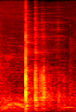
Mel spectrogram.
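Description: Plate clinking against other dishes in a home kitchen while pancakes are being served, two or three sharp, close ceramic knocks in quick succession, then quiet.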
